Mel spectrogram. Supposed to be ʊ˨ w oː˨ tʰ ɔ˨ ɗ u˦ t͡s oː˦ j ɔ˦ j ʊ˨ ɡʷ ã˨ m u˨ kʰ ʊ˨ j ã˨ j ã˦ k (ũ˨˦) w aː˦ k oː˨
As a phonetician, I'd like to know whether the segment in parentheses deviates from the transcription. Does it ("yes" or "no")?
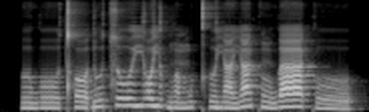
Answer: yes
